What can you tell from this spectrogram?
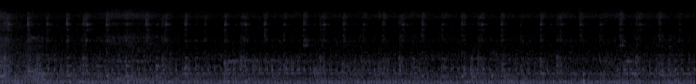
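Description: Near silence: room tone with faint, scattered soft ticks.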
